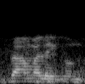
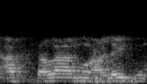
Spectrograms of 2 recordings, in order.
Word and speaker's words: আসসালামু আলাইকুম: সহজগুলি যেমন সালাম, সালামের উচ্চারণটা অধিকাংশই অশুদ্ধ উচ্চারণ করে, সালাম আলাইকুম, সালাম আলাইকুম। শুদ্ধ সালাম হচ্ছে যেমন আসসালামু আলাইকুম রাহমাতুল্লাহ, কিভাবে বলেন তো? আবার বলেন, আপনারা তো জানেন হামজারে হামজা কিভাবে বলতে হয়, উচ্চারণ করতে হয়, হজম করে দে মিলায় ফলায় তেলে উচ্চারণ ঠিক হবে না। হামজা তিন যাবার আসসালামু আলাইকুম মিমের পেশ কো মারুফ উচ্চারণ, আর আইনের উচ্চারণটা তার মাখরাজ থেকে উচ্চারণ করা, আলাইকুম না হয় আলাইকুম, আসসালামু আলাইকুম ওয়া রাহমাতুল্লাহ।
